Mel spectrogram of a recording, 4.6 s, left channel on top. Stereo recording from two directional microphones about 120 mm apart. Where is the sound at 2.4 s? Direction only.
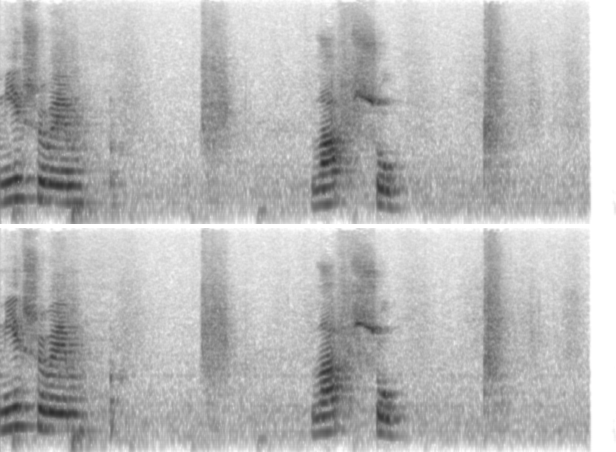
5° right (ahead or behind).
